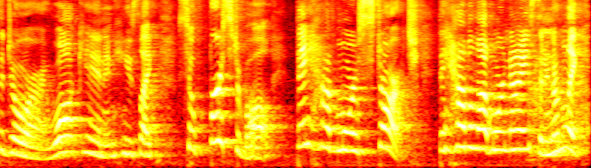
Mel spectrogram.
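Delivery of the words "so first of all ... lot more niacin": raised, deliberate explaining voice; a hint of a know-it-all; mock lecturing friend. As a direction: patiently list the facts. Friend lecturing about plantain nutrition.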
